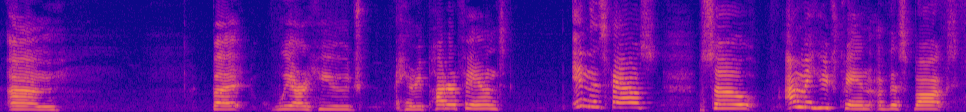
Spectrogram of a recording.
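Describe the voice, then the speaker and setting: A young woman chatting casually through an unboxing while sick, her voice nearly gone, excitable and full of ums. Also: on the high side. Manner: excitable, many ums and trailing asides. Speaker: unboxing vlogger.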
